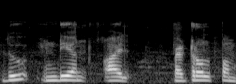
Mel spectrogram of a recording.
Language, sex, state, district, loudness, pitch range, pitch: Kannada, male, Karnataka, Raichur, -16 LUFS, 175-200 Hz, 190 Hz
